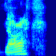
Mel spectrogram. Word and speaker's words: Darth: En anglais ils disent pas Dark, ils disent Darth, TH à la fin.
